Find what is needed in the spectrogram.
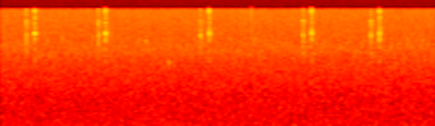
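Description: Near silence with several faint computer mouse clicks, scattered and irregular, as a layer is switched off and on.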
